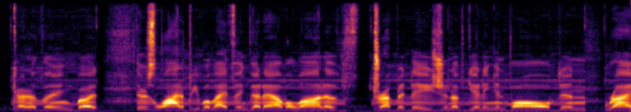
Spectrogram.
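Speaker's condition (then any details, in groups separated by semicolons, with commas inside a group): Laryngeal cancer laryngectomy, electrolarynx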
